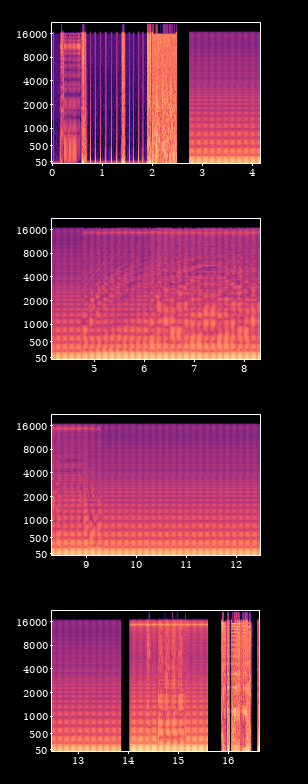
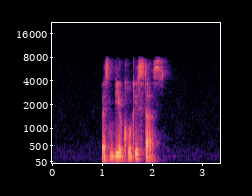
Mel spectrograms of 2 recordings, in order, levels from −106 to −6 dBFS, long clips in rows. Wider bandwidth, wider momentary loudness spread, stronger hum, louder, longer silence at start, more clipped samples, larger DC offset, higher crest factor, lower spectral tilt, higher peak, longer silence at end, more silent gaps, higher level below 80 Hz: first, over 20 kHz vs 8.2 kHz; first, 14 LU vs 8 LU; neither; first, -17 LUFS vs -27 LUFS; second, 0 s vs 1 s; neither; neither; second, 18 dB vs 24 dB; about the same, -3.5 dB/octave vs -4 dB/octave; first, 0 dBFS vs -8 dBFS; second, 0 s vs 1.15 s; first, 2.50-2.73 s, 13.88-14.02 s, 15.60-15.85 s, 16.49-16.59 s vs none; first, -22 dBFS vs -60 dBFS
